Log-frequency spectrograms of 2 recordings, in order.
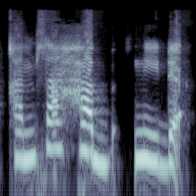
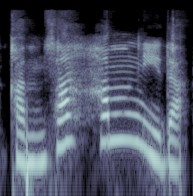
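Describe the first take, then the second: First: A b sound comes before nida. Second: An m sound comes before nida. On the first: The speaker calls it wrong. "Dia itu kagok mungkin ya" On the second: The speaker calls it right. "Terdengarnya lebih enak yang kamsaham nida"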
